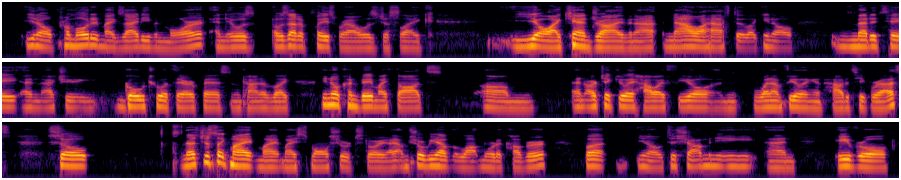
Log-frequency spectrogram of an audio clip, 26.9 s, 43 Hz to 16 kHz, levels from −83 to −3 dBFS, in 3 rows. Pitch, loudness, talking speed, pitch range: 140 Hz, -25 LUFS, 205 wpm, 130-150 Hz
